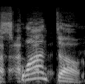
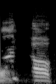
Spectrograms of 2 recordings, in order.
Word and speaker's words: Squanto: we think Mayflower time it's Quanto Quanto Quanto s n Squanto not Tanto some people are gonna say Tanto from uh Rogers yeah but in Italian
